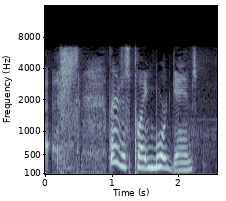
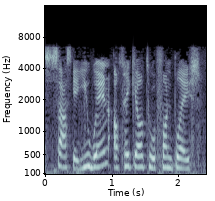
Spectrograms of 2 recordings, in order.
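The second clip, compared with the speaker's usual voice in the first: usual speaking voice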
